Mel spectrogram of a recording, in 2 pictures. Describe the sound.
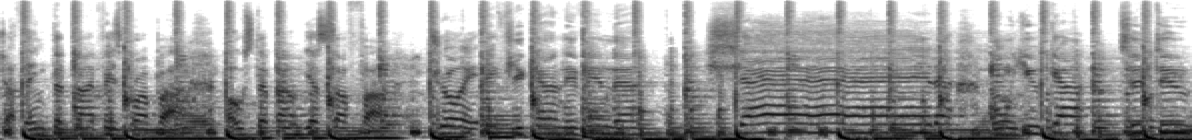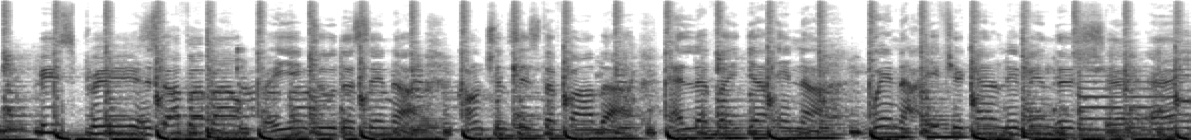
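An upbeat dance track with a steady, punchy beat, bass and bright layered instrumentation, a male voice singing over it throughout, loud.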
